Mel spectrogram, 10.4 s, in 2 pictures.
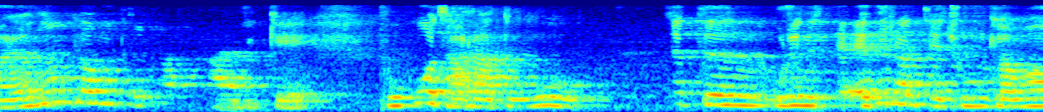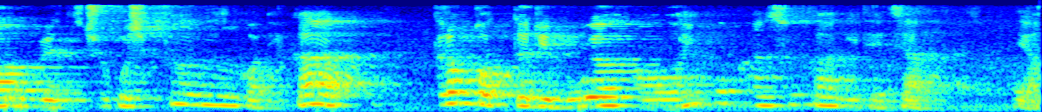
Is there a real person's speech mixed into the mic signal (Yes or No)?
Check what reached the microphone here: Yes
